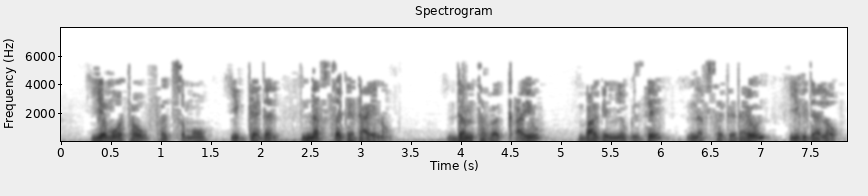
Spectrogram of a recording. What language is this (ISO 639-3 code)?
amh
